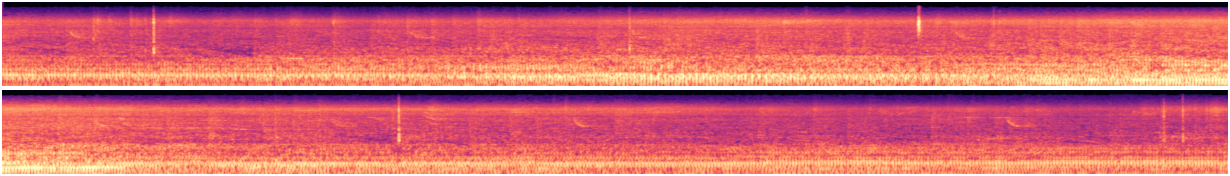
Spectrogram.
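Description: A steady low engine hum that swells for several seconds in the middle and then eases back, with a few faint short chirps now and then.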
